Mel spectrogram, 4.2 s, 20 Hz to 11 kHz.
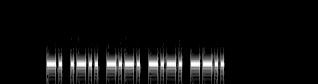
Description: Morse code, heard as a keyed tone, about 30 wpm, 700 Hz. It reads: NLCCZ
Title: Code Groups - 5 Letters - 30wpm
